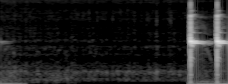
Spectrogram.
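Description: Dead silence, broken near the end by a sharp click with a brief high ringing tone.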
